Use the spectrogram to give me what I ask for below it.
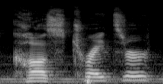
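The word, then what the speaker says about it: Köstritzer: I butcher this name I believe it's pronounced cost Tracer uh schwarzer beer Germany's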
